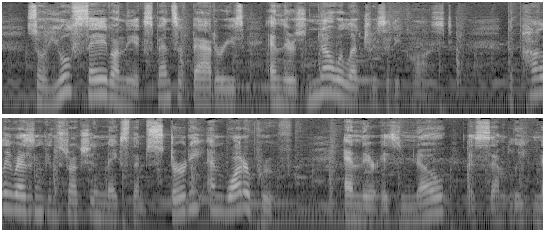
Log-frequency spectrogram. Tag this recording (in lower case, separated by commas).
speech, music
